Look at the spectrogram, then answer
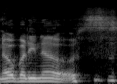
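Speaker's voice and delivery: mock voice, slow, loud and solemn.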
